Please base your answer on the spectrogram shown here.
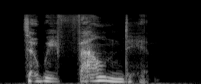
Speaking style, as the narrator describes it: Windle whispered

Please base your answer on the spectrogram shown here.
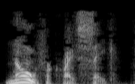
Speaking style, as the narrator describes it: said irritably

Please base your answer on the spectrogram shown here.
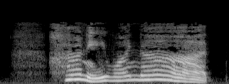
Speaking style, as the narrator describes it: She whines

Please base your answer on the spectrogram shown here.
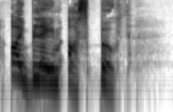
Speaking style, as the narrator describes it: he spat

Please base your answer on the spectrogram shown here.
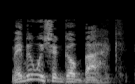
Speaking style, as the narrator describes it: Eddie said anxiously

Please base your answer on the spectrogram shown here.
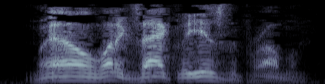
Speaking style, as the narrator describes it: A growling voice

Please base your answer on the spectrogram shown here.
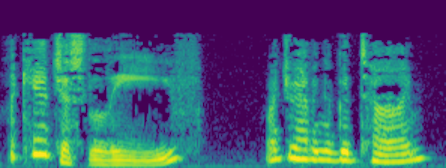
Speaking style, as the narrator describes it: she sighs

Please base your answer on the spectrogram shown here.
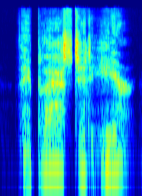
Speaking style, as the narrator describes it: she whispered

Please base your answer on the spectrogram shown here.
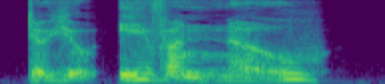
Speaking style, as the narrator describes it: he whispered through bloody lips

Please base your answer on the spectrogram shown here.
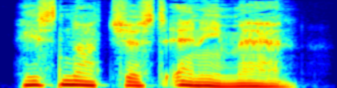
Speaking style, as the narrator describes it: Tress said

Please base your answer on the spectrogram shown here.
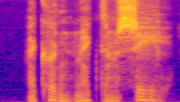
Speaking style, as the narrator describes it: Kaladin whispered

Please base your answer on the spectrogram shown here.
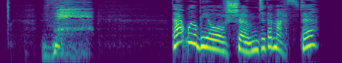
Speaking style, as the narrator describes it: I exclaimed

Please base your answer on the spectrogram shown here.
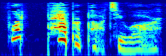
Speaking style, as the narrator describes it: sighed Joe

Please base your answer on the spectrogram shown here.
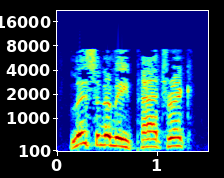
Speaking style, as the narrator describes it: he screams

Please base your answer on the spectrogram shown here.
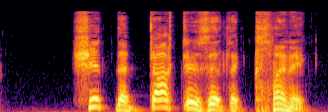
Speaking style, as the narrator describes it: Chris said irritably

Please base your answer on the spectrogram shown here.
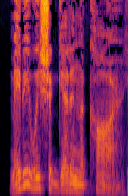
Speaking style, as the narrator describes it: said quietly

